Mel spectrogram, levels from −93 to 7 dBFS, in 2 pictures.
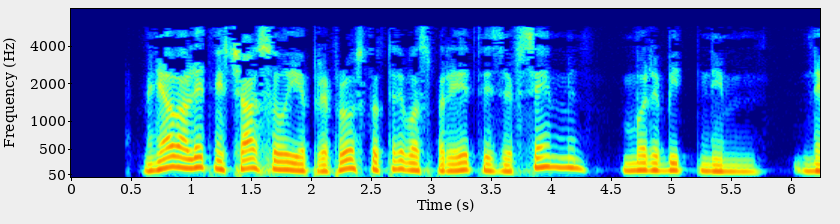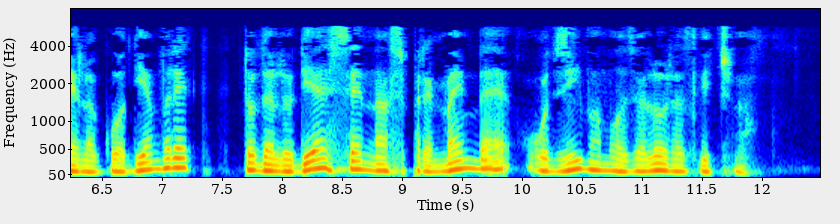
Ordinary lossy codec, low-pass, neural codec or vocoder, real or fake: MP3, 24 kbps; 7.2 kHz; codec, 24 kHz, 1.2 kbps, DualCodec; fake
